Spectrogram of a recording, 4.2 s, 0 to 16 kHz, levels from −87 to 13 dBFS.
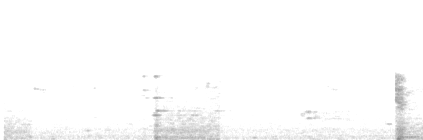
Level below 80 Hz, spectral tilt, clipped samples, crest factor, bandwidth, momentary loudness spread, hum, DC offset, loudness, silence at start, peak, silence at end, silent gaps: under -90 dBFS; -3 dB/octave; under 0.1%; 28 dB; 7.4 kHz; 19 LU; none; under 0.1%; -54 LUFS; 0.05 s; -32 dBFS; 0 s; none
